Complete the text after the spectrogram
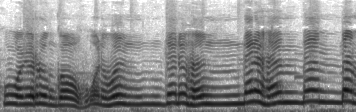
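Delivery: high stretched announcer call; sing-song announcer voice. Acted. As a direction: call out the name like a ring announcer. Presenta a un seguidor, voz cantada. (voz de presentador cantada)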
